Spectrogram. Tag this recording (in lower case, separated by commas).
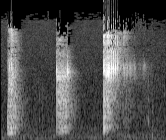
fart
